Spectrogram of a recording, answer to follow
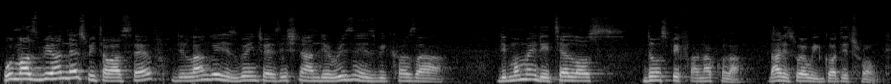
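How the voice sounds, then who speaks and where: A man's voice: on the high side, a little fast, warm tone, breathy edge. A middle-aged Nigerian man whose first language is Yoruba, answering interview questions earnestly and emphatically, often restarting phrases. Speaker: cultural festival organizer.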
